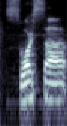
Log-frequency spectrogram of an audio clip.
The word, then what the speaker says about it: Saoirse: The Irish one, Saoirse Ronan, like a nurse.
